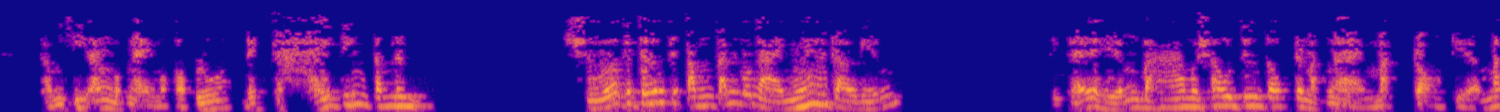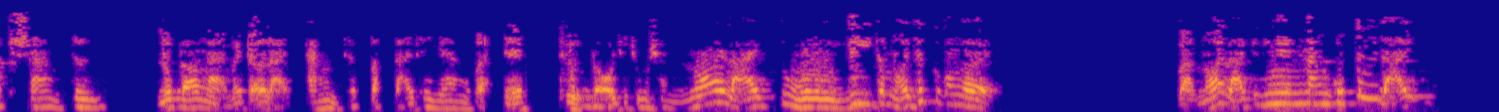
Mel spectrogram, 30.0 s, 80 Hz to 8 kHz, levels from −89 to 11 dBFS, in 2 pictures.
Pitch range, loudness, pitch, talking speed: 165-265 Hz, -19 LUFS, 195 Hz, 160 wpm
